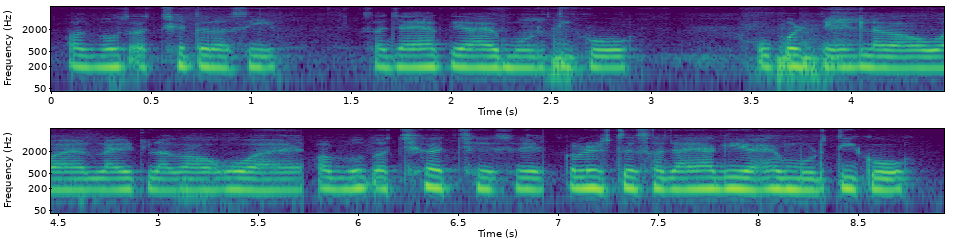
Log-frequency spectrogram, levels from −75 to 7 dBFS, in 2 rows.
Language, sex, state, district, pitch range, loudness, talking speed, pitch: Hindi, female, Bihar, Purnia, 185-195 Hz, -17 LUFS, 200 wpm, 190 Hz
